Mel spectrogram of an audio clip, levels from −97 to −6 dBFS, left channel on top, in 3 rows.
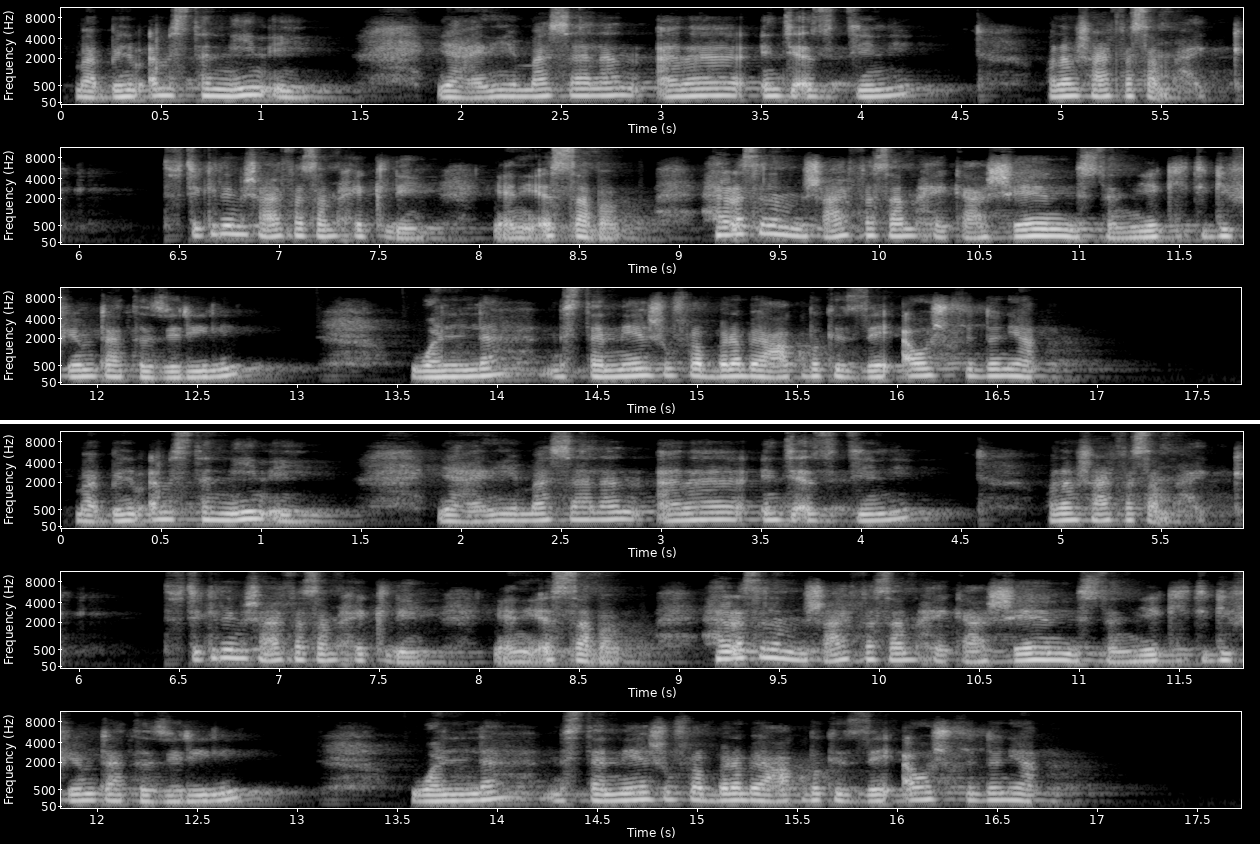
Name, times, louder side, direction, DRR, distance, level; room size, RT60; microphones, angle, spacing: voice 1, 0.1-4.3 4.6-5.7 6.4-12.7 13.1-16.7, left 2 dB, 40° left, 6 dB, 1.9 m, -30 dB
24.0 x 22.0 x 6.0 m, 0.74 s
head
